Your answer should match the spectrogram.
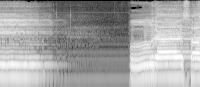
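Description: Sikh Gurbani hymn (shabad) sung in a chanting style: a held note fades out about a second in, a short pause with only a faint hum, then the voice comes back in on the next line, sliding in pitch, near the end.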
